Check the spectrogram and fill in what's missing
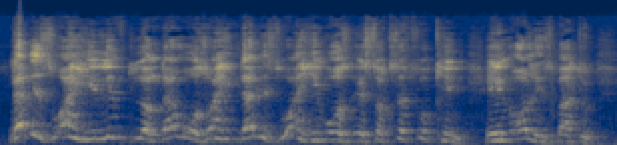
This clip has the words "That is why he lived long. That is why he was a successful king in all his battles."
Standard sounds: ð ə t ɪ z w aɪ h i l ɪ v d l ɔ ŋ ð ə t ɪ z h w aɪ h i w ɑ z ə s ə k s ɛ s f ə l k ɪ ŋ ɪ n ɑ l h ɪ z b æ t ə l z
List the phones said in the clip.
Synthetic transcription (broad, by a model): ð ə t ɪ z w aɪ h i l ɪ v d l ɔ ŋ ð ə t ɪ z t w aɪ h i w ɑ z ə s ə k s ɛ s f ə l k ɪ ŋ ɪ n ɑ l h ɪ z b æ t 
